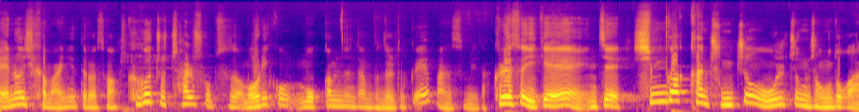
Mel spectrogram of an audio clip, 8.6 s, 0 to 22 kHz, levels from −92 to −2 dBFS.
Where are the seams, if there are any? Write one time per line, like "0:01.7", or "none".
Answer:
none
